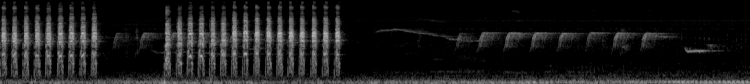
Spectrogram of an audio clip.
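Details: Long laughing call of a collared kingfisher, recorded as tutor material for competition songbirds. Bursts of harsh repeated kek notes, about three per second, give way to a softer bird's series of short rising whistles.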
